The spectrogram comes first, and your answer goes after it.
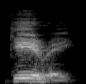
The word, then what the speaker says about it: guiri: in my head and the only way I could do it was Richard gear Gear because I kept saying it wrong I was giri giry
